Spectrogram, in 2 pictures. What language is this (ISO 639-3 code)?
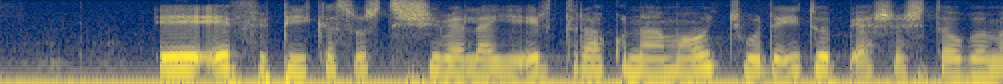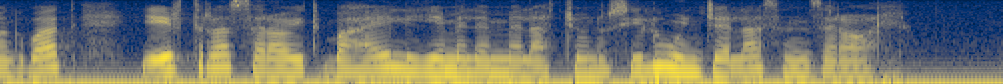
amh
